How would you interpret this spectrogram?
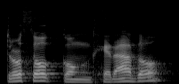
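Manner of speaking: ordinary talk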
